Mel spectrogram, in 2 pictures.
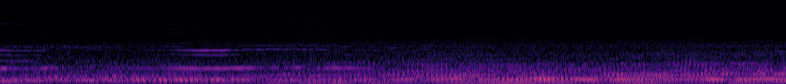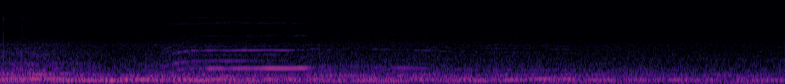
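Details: Meowing street cat: a level mew early on and an upward-bending meow later, set against continuous low-pitched background sound resembling music.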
